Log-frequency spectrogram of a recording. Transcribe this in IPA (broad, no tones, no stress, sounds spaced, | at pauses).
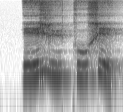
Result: e ɣ y k u x e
